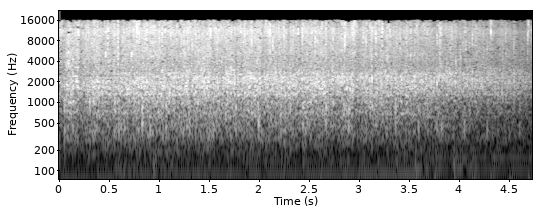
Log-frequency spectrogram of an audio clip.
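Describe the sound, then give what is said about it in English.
A crowd applauds steadily: dense, loud clapping that holds for several seconds and then begins to fade slightly at the end, with no voices over it. “And if there are some frontline workers there at the Halloween party you're at, make sure to clap for them.”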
